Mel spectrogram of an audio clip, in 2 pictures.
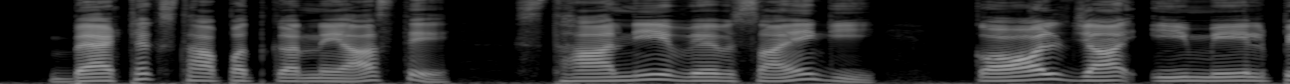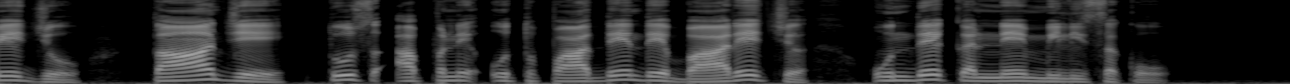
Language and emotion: Dogri, neutral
